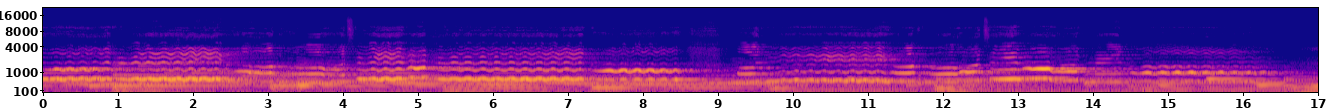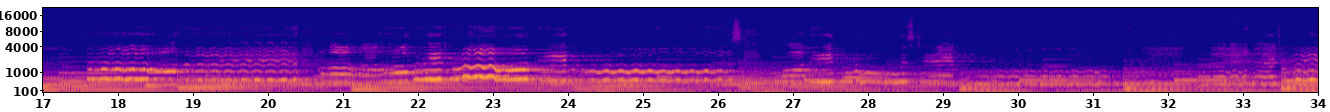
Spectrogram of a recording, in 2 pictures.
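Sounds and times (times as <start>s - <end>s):
piano: 0.0s - 34.0s
soprano singing: 0.0s - 34.0s.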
